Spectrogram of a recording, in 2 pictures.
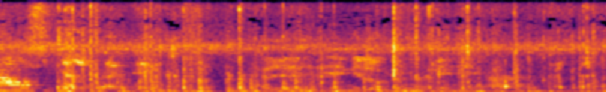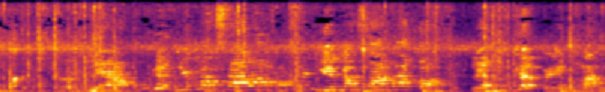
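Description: A spoon scrapes and stirs batter in a plastic tub.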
